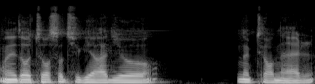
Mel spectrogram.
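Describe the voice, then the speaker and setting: Fairly low in pitch, a man talks in a dark, mellow tone. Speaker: radio host. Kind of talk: live radio show chat with music presentation. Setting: studio with live audience, also streamed on video.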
